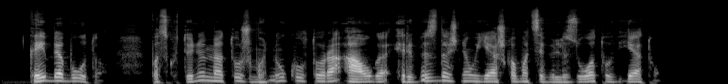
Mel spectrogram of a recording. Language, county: Lithuanian, Tauragė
